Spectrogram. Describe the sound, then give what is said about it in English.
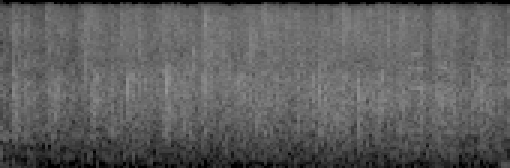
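Audience applause at Timberlake, a dense, even wash of many hands clapping that stays steady and fairly faint from start to finish without any pause. “I was didn't know if you'd clap or not.”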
